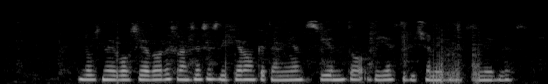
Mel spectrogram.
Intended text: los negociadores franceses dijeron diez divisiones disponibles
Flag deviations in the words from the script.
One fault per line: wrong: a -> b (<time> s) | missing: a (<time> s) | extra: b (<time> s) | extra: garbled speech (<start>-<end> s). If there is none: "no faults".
extra: que tenían ciento (2.6 s)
